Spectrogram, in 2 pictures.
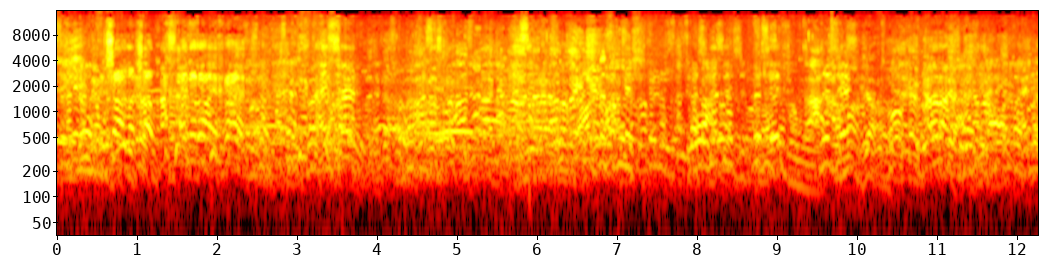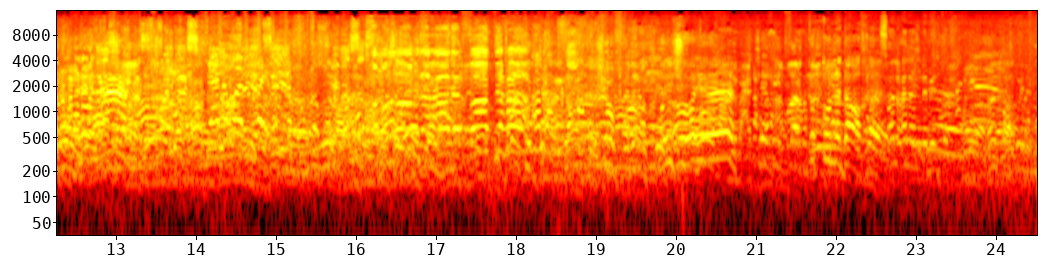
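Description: A crowd of men talks and calls out all around, close by.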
